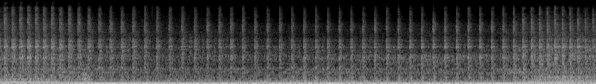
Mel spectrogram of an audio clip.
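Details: 2013 Scion FR-S at idle with a customer complaint of knocking: a rapid, even metallic tapping over a rough, heavy idle, keeping time with the engine; a misfire on cylinder 4 was found and a teardown is recommended.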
